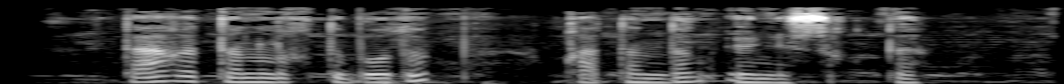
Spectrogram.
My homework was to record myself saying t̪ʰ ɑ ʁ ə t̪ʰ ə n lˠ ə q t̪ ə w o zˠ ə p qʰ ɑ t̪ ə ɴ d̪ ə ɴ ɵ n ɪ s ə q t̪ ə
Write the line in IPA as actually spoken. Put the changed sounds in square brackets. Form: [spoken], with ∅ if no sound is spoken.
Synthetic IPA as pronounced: t̪ʰ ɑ ʁ ə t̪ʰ ə n lˠ ə q t̪ ə [b] o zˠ ə p qʰ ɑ t̪ ə [n] d̪ ə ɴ ɵ n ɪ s ə q t̪ ə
